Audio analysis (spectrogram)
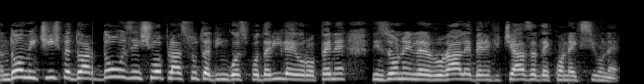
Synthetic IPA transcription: ɨnd̪o̞omijt͡ʃinʃpe̞d̪oard̪o̞wəze̞t͡ʃʃio̞p̚t̪lasut̪əd̪inŋɡo̞spo̞d̪əɾiːle̞ːuɾo̞pe̞ne̞d̪̥inzo̞ne̞le̞ruɾale̞be̞ne̞fit͡ʃiazəd̪e̞ko̞ne̞ksiune̞

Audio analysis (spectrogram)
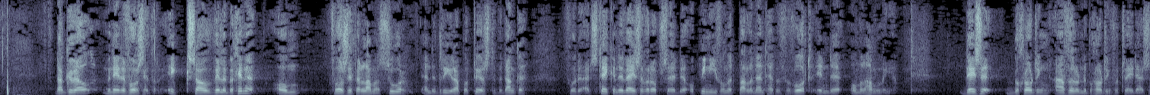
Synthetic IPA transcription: dɑŋkyʋɛlˠmənɪːɹdəvoːɹzɪtərɪksʌwʋɪlənbəχɪnən | ɔm | v̥oːɹzɪtərlamasuːrɛndədrirɑpɔɹtøːɹstəbədɑŋkən | v̥ʊːɹdəœ̰ɥtsteːkəndəʋɛjzəʋaːɾɔpsəjdəʔopinivɑnət̚pɑɹləmɛntɦɛbənvəʋoːɹtʰɪndəɔndərɦɑndəlɪ̰ŋə | deːzə | bəχroːtɪŋaːnvɵləndəbəχrowtɪŋvʊːɹtʋeːdœɥzən

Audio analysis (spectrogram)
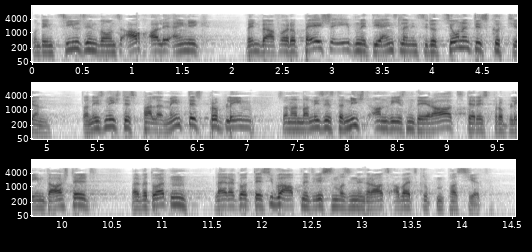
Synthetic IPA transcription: ʔʊntɪmt͡siːlzɪndviːɐʊnsa̰ʊxʔaləʔaɪnɪç | vɛnviːɐaʊfɔʏʁopʰɛːɪʃɐʔeːbənədiːaɪnt͡sl̩nənɪnstitut͡sjoːnəndɪskutʰiːʁən | d̥ɑnɪstnɪçt̚d̥aspʰaɐlamɛnt̚d̥aspʁ̥obleːmz̥ɔndɐndanɪs̬tɛsd̥eːɐnɪçtʔanveːzn̩dəʁaːtd̥eːɐdaspʁ̥obleːmdaːɐʃtɛlt | vaɪlviːɐdɔɐtn̩laɪɾɐɡɔtɛsʔyːbɐhaʊp̚tnɛçtv̥ɪsn̩vasɪndeːnʁaːtt͡sʔa̰ɐbaɪt͡sɡ̥ʁʊpm̩pʰasḭːɐt

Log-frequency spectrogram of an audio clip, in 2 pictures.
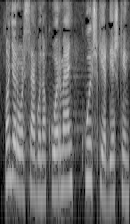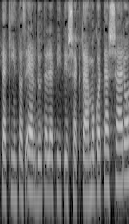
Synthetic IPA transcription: mɒɟɒɾo̞rsaːɡo̞nɒko̞rmaːɲkult͡ʃkeːrd̪eːʃkeːnt̪ːɛkint̪ɒzɛrd̪øːt̪ɛlɛpiːt̪eːʃɛkt̪aːmo̞ɡɒt̪aːʃaːɾɒ

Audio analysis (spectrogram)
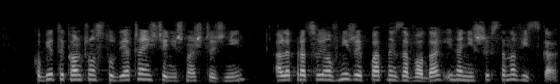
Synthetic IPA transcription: kɔbʲjɛt̪ɘkɔnt͡ʂɔ̃w̃st̪ud̪jat͡ʂɛ̃w̃ɕt͡ɕejɲiʂmɛ̃w̃ʂt͡ʂɘʑɲi | ʔalɛpɾat̪sujɔ̃w̃vɲiʐɛjpwat̪̚nɘɣzavɔd̪axinaɲiʂːɘxst̪anɔvʲiska̰x

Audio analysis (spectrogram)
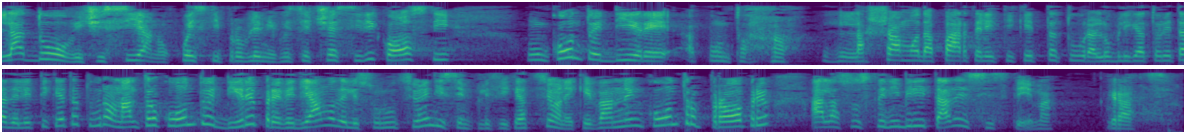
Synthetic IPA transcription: lad̪ːoːvet͡ʃisiːanokwest̪ipɾoblɛːmikwest̪iet͡ʃːɛsːid̪ikɔst̪i | uŋkont̪oɛd̪ːiːɾeapːunt̪olaʃːaːmod̪apart̪elet̪ik̟et̪ːat̪uːɾalobliɡat̪oɾjet̪ad̪ːelːet̪iket̪ːat̪uːɾaunalt̪ɾokont̪oɛd̪ːiːɾepɾeved̪jaːmod̪elːesolut̪sːjoːnid̪isemplifikat̪sːjoːnek̟evːanːoiŋkont̪ɾopɾɔːpɾjoalːasost̪enibilit̪ad̪elsist̪ɛ̰ːma | ɡɾat̪sːje̥

